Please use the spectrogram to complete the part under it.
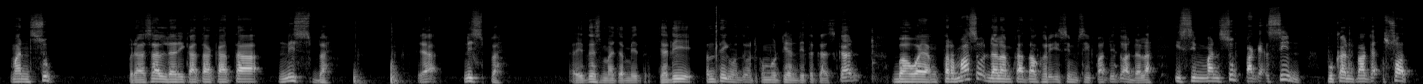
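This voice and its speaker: A man giving an evening Arabic grammar lesson, patiently explaining and repeating key terms, his voice lifting whenever he stresses a point. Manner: rises in pitch and volume when driving a point home.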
